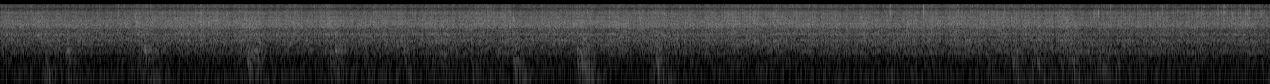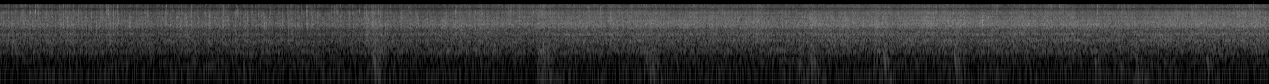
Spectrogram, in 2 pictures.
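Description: Sago pearls (sabudana) dry-roasting in a pan, giving a steady, even hiss with faint scraping stirs now and then, continuous and moderately close with no talk.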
